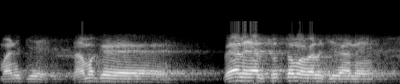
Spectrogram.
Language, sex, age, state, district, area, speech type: Tamil, male, 60+, Tamil Nadu, Theni, rural, conversation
